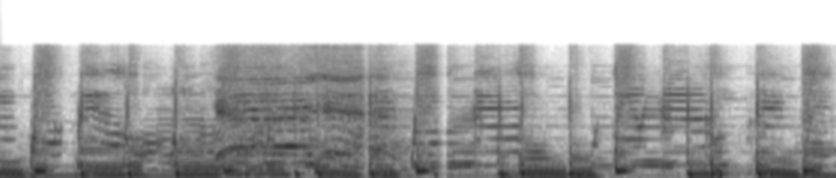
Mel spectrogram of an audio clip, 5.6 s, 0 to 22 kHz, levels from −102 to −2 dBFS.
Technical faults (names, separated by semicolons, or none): short stall from a late packet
